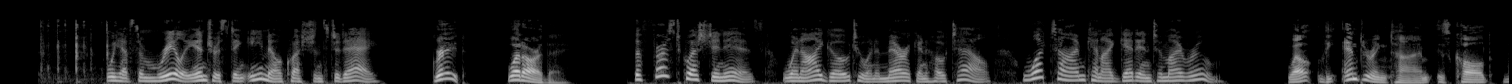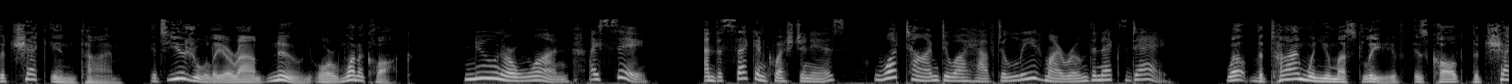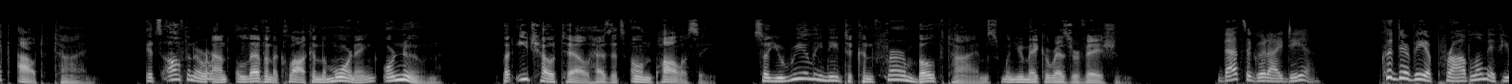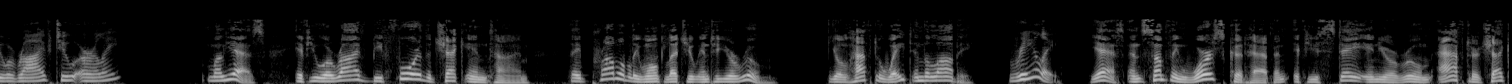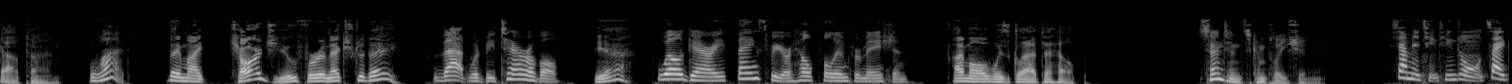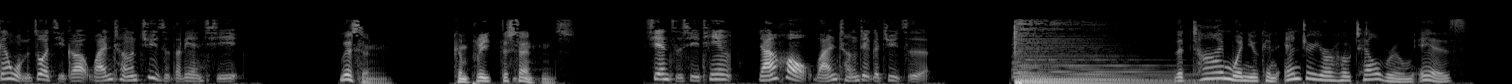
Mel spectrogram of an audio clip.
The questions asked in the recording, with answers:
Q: The time when you can enter your hotel room is...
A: The check-in time. The entering time is called the check-in time.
